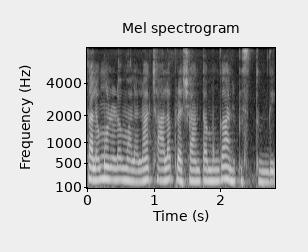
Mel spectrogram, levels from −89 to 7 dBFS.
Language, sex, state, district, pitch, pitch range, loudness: Telugu, female, Andhra Pradesh, Krishna, 195 Hz, 185-205 Hz, -16 LUFS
